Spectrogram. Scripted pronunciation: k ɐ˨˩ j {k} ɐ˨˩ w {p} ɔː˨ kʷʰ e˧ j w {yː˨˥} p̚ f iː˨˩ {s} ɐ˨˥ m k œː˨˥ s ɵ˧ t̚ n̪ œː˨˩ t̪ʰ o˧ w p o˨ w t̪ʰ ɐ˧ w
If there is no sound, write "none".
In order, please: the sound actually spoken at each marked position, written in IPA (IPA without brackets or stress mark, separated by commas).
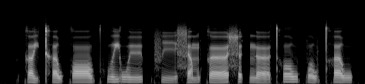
kʰ, k, yː˨˥, s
